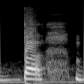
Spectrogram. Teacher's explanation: पहले हम लिप्स को क्लोज करेंगे, फिर हमारे अंदर हवा जो है वो भरी जाएगी, फिर एकदम से हम उसको रिलीज करेंगे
